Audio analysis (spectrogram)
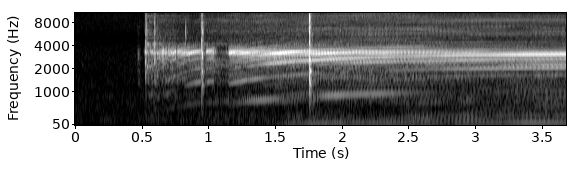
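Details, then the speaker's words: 1965 Plymouth A-body heater blower motor, sat in the car for years, bench-tested off the battery with a jumper wire; spins up quickly then settles into a steady high whine over a low hum: running normally. "as you can hear, the blower motor runs, but I know there's going to be somebody out there in the comment section, or maybe not, that's going to be like, well, if it runs, why are you taking it apart?"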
